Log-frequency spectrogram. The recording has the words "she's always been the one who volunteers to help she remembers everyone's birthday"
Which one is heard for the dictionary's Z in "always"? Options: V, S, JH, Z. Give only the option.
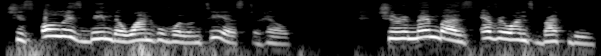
Z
